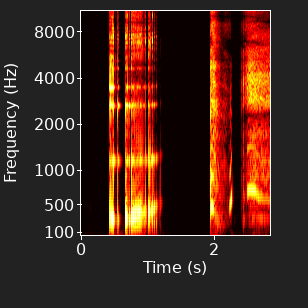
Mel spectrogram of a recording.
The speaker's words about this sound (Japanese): ゲップは好きになっちゃった？多分あなたよりも好きな気がする。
